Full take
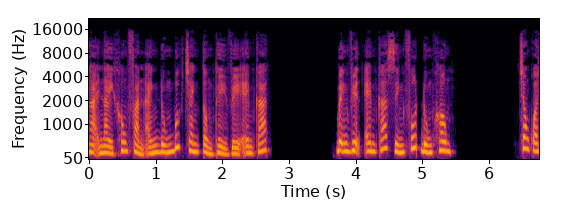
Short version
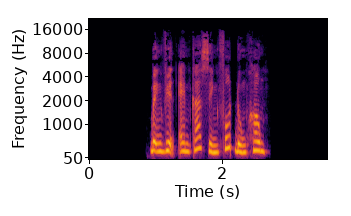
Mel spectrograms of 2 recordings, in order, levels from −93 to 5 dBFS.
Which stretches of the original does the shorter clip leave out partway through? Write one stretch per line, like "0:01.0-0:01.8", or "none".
none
